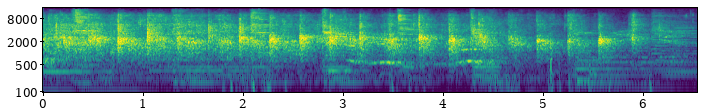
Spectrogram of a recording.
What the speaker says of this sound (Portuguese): Pode aplaudir ao Senhor, porque Ele não te esquece.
